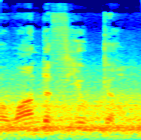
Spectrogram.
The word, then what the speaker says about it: Juan de Fuca: Well, he's Spaniard, so he's not Fuca. Yes, it's Fuca. It's the Juan de Fuca. Juan de Fuca. Yeah, nobody says that here. Well, that's how you pronounce it.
